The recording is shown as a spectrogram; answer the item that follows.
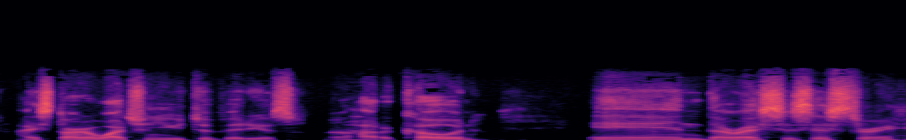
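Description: A man speaks at a fairly quick pace with a fairly low pitch. The sound is dry and close with no echo, over a quiet background. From Mexico (Guadalajara), then Milwaukee from age 13. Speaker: startup founder. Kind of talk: interview.

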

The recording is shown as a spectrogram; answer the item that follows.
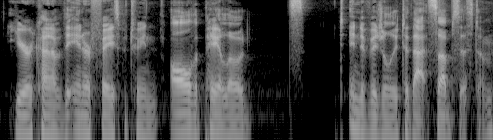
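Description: An ordinary speaking voice from a man with a Canadian accent, fairly low in pitch, with fairly even intonation, on a very clean recording with a silent background. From Alberta, Canada. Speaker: podcast host. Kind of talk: interview; scripted narration.

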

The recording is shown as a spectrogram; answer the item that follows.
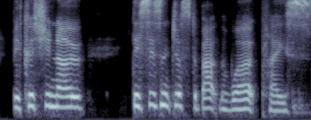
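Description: Against a quiet background, a woman with a British accent is recorded in a dry, close sound with no echo. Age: 50s. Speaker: researcher on teacher wellbeing. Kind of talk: interview.

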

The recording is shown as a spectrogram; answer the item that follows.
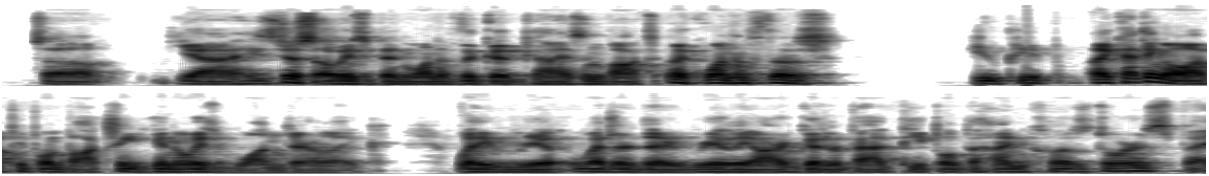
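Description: A man with an Eastern European accent talks at a fairly quick pace in a very deep, low voice with a dark, mellow tone. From post-Soviet country, Eastern Europe. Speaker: boxing podcast guest. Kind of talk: casual chat.

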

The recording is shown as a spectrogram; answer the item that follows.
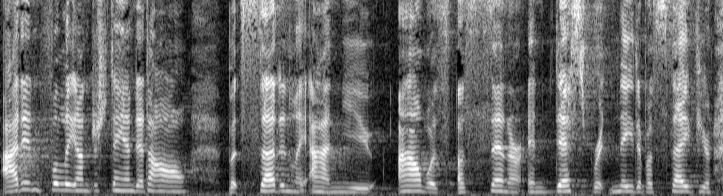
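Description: Noticeable background noise runs through the clip. The speaking pace is fairly slow. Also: woman. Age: 70s. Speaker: speaker at women's ministry event. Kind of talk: sermon. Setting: stage with audience.

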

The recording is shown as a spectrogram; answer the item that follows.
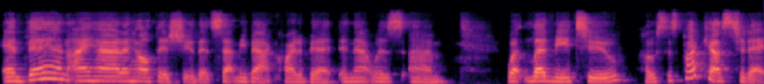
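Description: In a very clean recording with a silent background, a woman with a West Coast accent speaks at a fairly slow pace, medium pitch and ordinary pitch variation. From California. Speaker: podcast host, financial advocate. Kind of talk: casual monologue.

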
